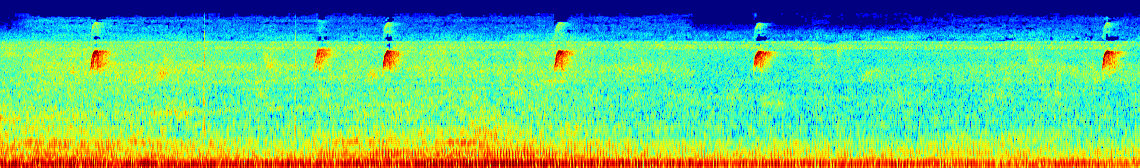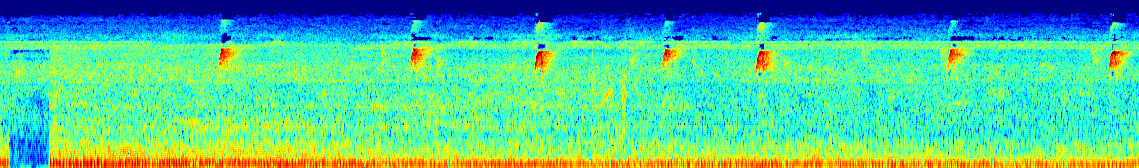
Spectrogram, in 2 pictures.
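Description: A bird calling with short, high single chirps, one every one to three seconds, over a steady low background hum. Everything cuts out for a moment about halfway through.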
